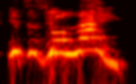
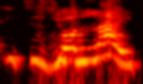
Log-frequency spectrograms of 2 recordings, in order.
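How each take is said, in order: First: It is your life, high and firm; insistent. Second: It is your life, slower and deliberate; slower repeat. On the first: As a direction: press the point home. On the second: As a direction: let each word land. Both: Real, not acted.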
